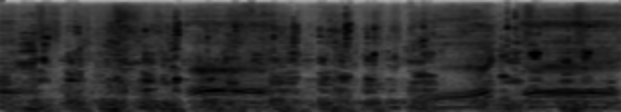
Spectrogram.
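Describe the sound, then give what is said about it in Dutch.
Iberian black pigs squeal and grunt on a farm in southern Spain, a dense, loud, continuous chorus with several rising, drawn-out squeals standing out above the grunting. “Deze dieren hebben weinig te maken met die roze varkentjes die wij in Nederland kennen. Donkergrijs, met zwarte poten. Daarom heten ze ook pata negra.”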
